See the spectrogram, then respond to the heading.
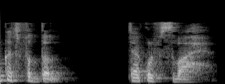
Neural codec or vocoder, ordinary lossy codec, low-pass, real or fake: none; MP3, 32 kbps; 7.2 kHz; real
